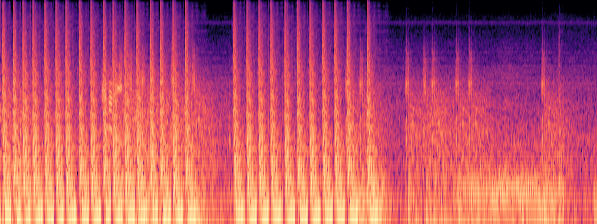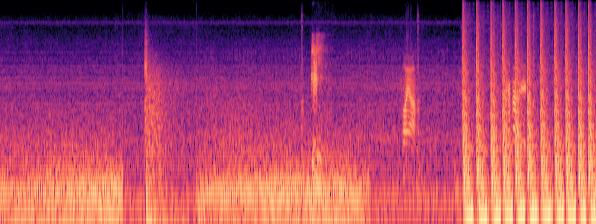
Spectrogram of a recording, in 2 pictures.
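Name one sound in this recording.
A heavy gun fires in long, rapid bursts.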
